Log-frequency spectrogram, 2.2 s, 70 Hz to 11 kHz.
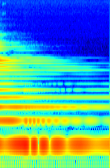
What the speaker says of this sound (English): you can also use a harmonic at the 12th fret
